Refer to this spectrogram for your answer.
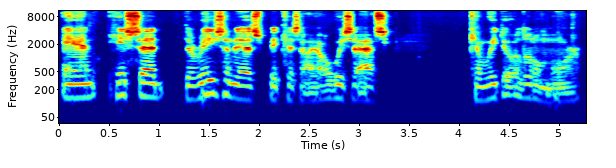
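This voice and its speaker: A man in his seventies hosting a talk show, folksy and rambling, encouraging his listeners with a gravelly voice. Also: mid-range voice, steady tone, normal speed, dry recording, rough recording. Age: 70s. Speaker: podcast host. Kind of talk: motivational casual talk.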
